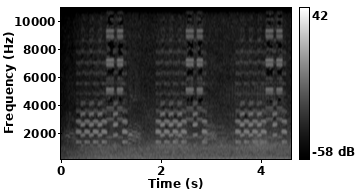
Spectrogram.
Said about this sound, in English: It was at when the National Security Advisor's phone rings with like an eerie, very scary kind of ringtone thing, indicating that a STRATCOM is calling.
